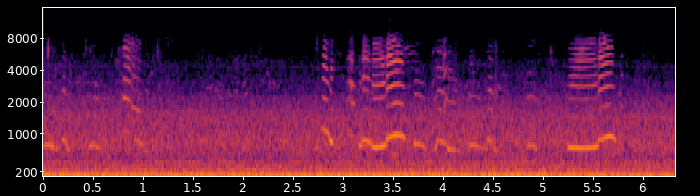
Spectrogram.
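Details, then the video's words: Australian black swans in Australia give soft, musical bugling notes that rise and fall, in short bursts a couple of seconds apart, over a steady low rumble of wind or traffic. "Black swans are singing 🎵 Hissing sound voice"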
